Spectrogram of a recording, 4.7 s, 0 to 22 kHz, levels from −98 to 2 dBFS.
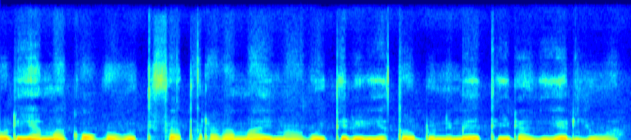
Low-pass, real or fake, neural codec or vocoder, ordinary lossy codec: none; fake; codec, 44.1 kHz, 7.8 kbps, DAC; none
